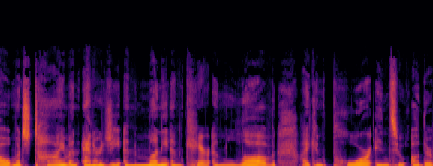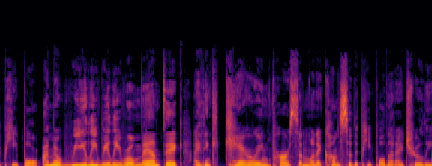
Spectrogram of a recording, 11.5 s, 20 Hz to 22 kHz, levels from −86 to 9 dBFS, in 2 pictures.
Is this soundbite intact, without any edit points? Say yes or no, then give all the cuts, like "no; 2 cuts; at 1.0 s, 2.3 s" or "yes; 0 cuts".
no; 1 cut; at 8.2 s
